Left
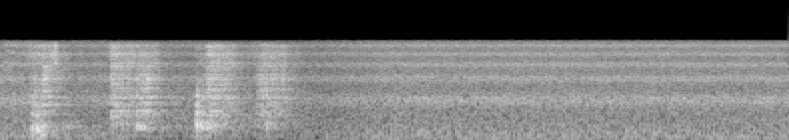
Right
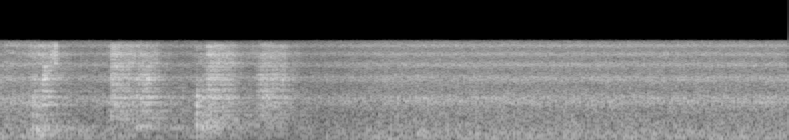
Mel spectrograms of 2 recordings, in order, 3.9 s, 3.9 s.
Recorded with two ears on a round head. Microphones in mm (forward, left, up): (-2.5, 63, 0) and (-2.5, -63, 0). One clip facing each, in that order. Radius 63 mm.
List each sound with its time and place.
0.2 s a squeak: 55° left (ahead or behind), 2 m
